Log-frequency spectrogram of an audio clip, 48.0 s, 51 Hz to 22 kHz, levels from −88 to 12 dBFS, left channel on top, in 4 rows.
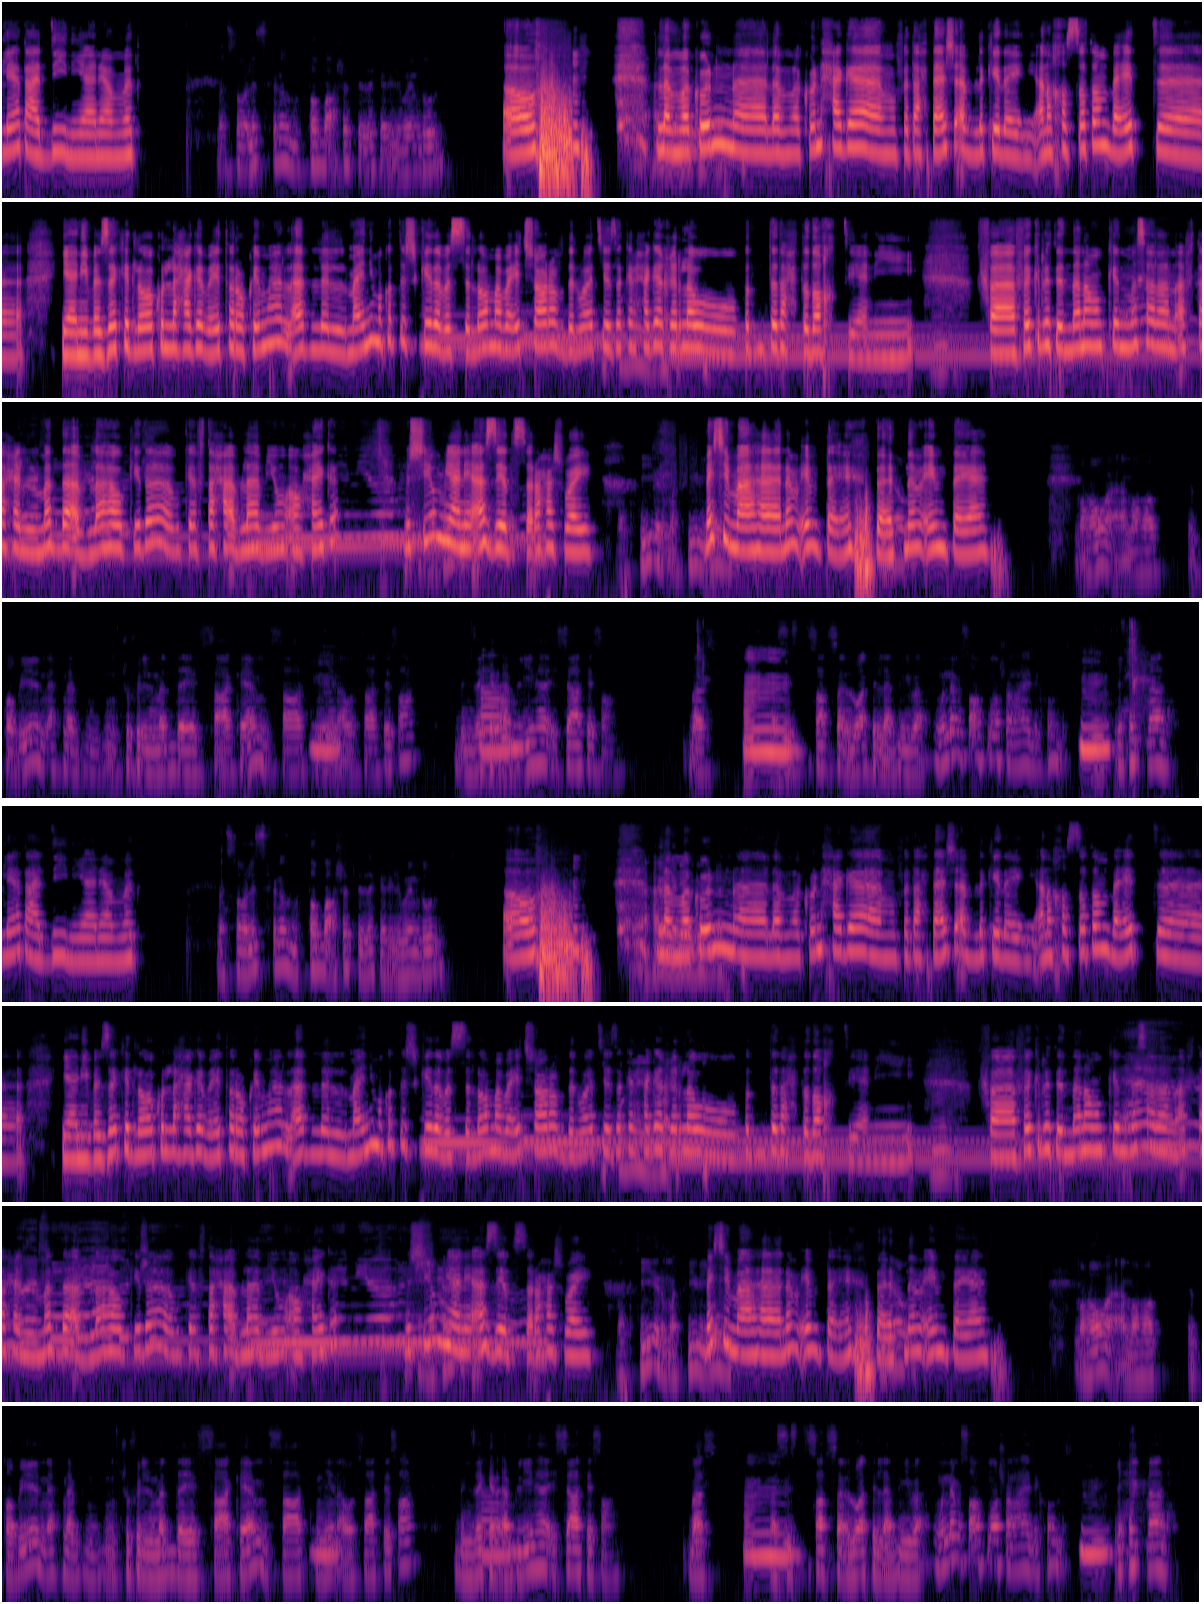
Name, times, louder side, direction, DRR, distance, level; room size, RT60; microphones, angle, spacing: voice 1, 0.0-1.3 5.0-27.4 27.8-29.9 31.0-34.0 39.1-39.4 40.8-41.2 43.4-44.0 46.8-47.1, left 7 dB, 80° left, 0.3 m, -28 dB
voice 2, 2.2-4.4 6.3-7.2 18.2-18.7 21.3-21.6 28.2-28.6 30.2-31.3 32.8-33.1 34.7-35.6 35.9-40.1 40.5-42.2 42.9-43.1 43.7-46.6 47.1-47.7, right 3 dB, 80° right, 0.8 m, -45 dB
sound 1, 16.2-29.5, equal, 30° left, 0.8 m, -44 dB
Female singing, 23.1-29.5 30.2-30.3, right 3 dB, 50° right, 0.6 m, -45 dB
2.5 x 2.1 x 2.3 m
head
